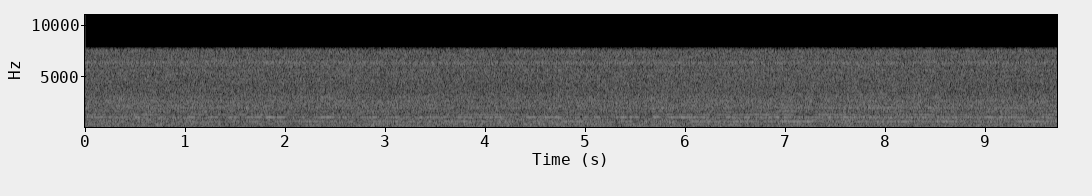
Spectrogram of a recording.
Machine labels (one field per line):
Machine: fan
